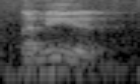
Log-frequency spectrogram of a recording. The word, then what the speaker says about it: Aeneid: Aeneid.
